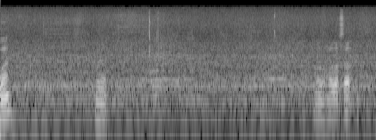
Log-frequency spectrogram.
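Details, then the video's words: Continuous dense hum of honey bees from a drone-laying colony being replaced. Short bursts of human voice come briefly at the start and again near the end. "Remplacement des bourdonneuses"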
